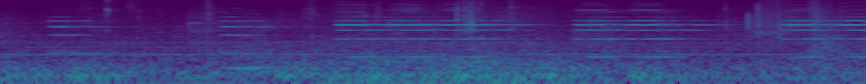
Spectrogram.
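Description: Electronic monitor beeping: short high beeps about once a second, joined after about a second and a half by a longer, lower beep tone repeating at a similar pace.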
